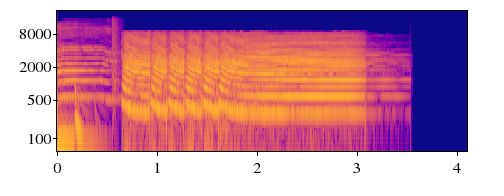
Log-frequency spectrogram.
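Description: A loud, sustained horn-blast sound effect: one long note whose pitch drops at its start, then holds steady for about two and a half seconds before fading out.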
